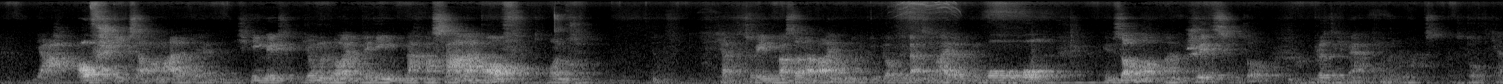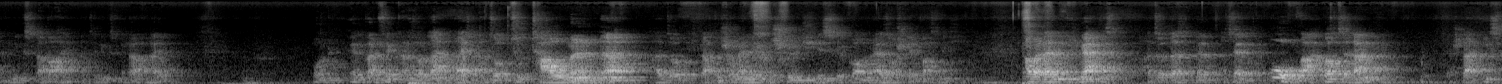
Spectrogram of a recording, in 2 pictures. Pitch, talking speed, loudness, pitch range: 85 Hz, 190 wpm, -26 LUFS, 80-95 Hz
